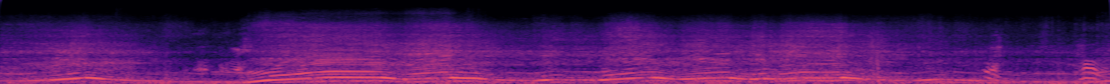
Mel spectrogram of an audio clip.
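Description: A snowmobile engine revs up and down close by.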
